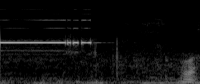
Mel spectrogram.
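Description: A handheld metal-detecting pinpointer probe sounding a continuous high-pitched tone that breaks into a few quick beeps and cuts off just under a second in. The tone signals a metal target close to the probe tip in the dug soil, here the buried coin.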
